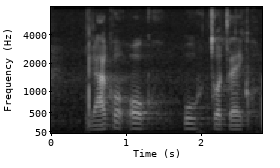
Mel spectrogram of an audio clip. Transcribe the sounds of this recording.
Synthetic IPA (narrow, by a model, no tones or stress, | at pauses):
ŋɡʱakʰɔʔɔkʼɔ̥ | uǀɔǀɛːkʼɔ̥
